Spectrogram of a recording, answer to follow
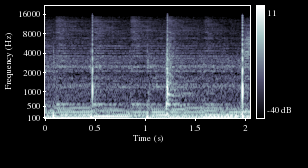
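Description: Song playback with guitar and drums, overlaid by a DAW metronome click: three sharp clicks about three-quarters of a second apart. The click sits perfectly on the song's beat because it follows a tempo map detected from the song itself.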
